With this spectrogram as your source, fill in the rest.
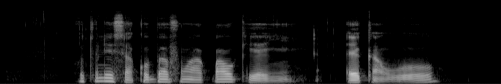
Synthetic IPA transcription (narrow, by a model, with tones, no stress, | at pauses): o˦tũ˦le˦˨sa˨ko˨˦ba˦fũ˦a˧k͡pa˦o˦˨kʰe˨ɛ˨j̃ĩ˨ | ɛ˧˨kã˨wo˨˦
